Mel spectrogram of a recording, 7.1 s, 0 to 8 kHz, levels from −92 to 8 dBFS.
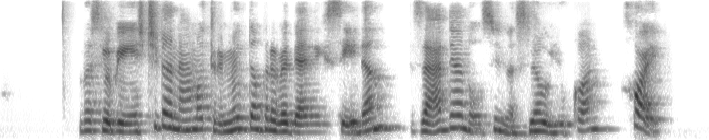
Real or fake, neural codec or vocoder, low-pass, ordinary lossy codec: fake; codec, 16 kHz, 1 kbps, X-Codec, HuBERT features, trained on balanced general audio; none; none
